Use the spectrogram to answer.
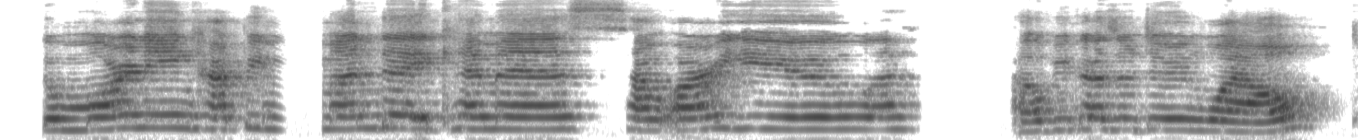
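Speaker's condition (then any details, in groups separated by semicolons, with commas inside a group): No condition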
